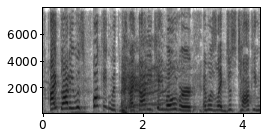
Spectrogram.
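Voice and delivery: loud, high laughing disbelief; excited, laughing. Real, not acted. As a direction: tell it cracking up. Laughing disbelief while telling.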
